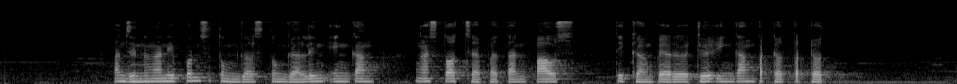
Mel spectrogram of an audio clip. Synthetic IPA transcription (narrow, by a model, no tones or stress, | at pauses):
paɲd͡ʒənəŋanipʊnsət̪uŋɡalsə̥t̪uŋɡalɪŋiŋkaŋː | ast̪ɔd̥ʒ̥ä̤b̥ä̤t̪anpaʊs | t̪iɡ̥ä̤ŋpeɾioɖ̥ə̤iŋkaŋpəɖ̥ɔ̤t̪̚pəɖ̥ɔ̤t̪̚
